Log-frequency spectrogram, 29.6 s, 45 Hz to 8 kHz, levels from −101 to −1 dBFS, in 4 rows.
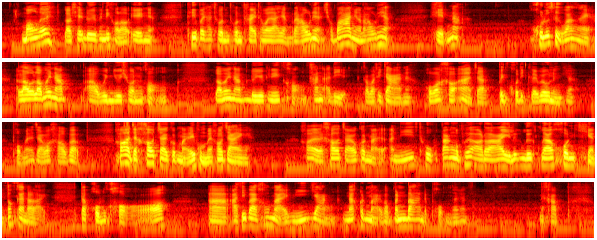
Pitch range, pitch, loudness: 110-135 Hz, 120 Hz, -30 LUFS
